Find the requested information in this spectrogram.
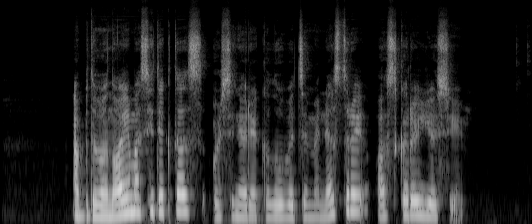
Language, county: Lithuanian, Marijampolė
